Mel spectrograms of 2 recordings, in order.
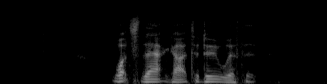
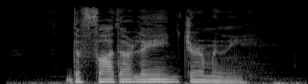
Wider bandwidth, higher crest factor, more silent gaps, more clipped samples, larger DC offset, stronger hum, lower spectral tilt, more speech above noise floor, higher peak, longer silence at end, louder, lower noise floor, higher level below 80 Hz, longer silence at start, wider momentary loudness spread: second, 12.5 kHz vs 16 kHz; first, 24 dB vs 18 dB; neither; neither; neither; neither; about the same, -5 dB/octave vs -5 dB/octave; first, 40 dB vs 23 dB; second, -18 dBFS vs -10 dBFS; first, 0.7 s vs 0.1 s; second, -38 LUFS vs -27 LUFS; first, -77 dBFS vs -50 dBFS; second, -72 dBFS vs -46 dBFS; first, 1.15 s vs 0.2 s; second, 11 LU vs 18 LU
